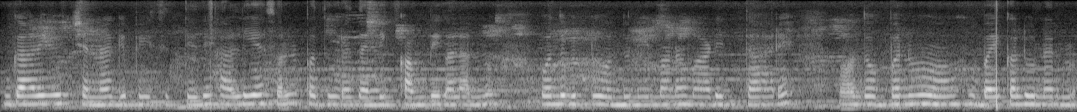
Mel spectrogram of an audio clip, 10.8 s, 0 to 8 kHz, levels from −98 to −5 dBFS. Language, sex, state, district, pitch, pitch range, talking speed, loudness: Kannada, female, Karnataka, Mysore, 215 Hz, 205-225 Hz, 95 wpm, -28 LUFS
